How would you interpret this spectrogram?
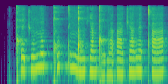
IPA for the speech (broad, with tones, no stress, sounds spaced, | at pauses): ǃʰ ɛ˧ t͡ʃ ũ˧˥ n õ˥ p ǃʼ u˥ p d ɪ˥ ŋ͡ǃ ũ˧ ç ã˧˥ ɡ͡ǃ ɛ˩ d ã˩˧ ʔ ã˩˧ t͡ʃ ã˧˥ ð ɛ̃˥ ʔ cʰ ã˧˥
